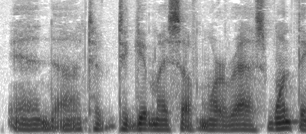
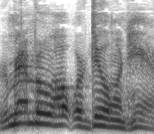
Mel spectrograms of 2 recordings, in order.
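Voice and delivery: high-pitched mock coach voice, yelling; 9 semitones higher than usual. Retelling a phone call with a coach: imitating a coach yelling. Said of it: "my coach yells at me".

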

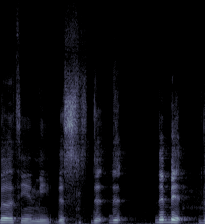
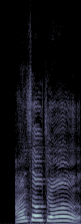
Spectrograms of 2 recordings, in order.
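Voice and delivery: put-on very high, loud girlish voice; 11 semitones higher, 8 dB louder than usual.

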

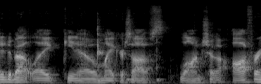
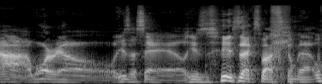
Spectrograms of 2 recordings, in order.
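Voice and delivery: slow, drawn-out character voice, fully in character; 4 dB louder than usual. Imitating Wario announcing an Xbox sale: Wario voice. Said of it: "However he talks, right?".

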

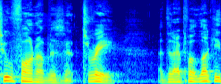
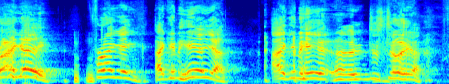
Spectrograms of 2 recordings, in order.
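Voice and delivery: mock yelling, much higher and slower; 11 semitones higher, 6 dB louder than usual. Retelling shouting into the phone at a caller who can't hear, retelling own yelling. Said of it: "And I'm yelling on the phone like".

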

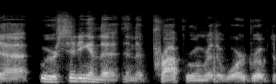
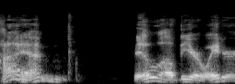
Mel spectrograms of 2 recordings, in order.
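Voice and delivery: put-on perky waiter voice, slower; 4 semitones higher, 3 dB louder than usual. On a book tour, the speaker acts out a waiter greeting the table: imitating a perky waiter. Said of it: "this really perky waiter".

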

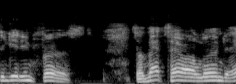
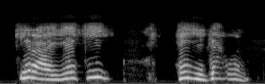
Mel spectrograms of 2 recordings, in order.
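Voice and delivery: put-on small, high-pitched little girl voice; 7 semitones higher than usual. Retelling meeting a player for the first time: imitating Nico's little girl's voice. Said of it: "he had this little girl's voice".

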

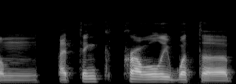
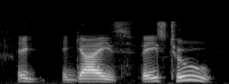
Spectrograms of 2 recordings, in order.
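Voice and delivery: put-on loud, high-pitched Brooklyn accent, called out. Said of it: "He's from Brooklyn".

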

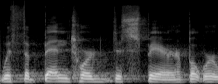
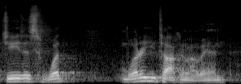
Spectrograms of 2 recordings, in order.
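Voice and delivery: put-on dismissive attitude with a scoff. Acting out a bible figure's reply, with mock scoffing attitude. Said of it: "he kind of says it with a little bit of attitude here".

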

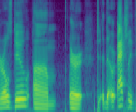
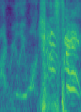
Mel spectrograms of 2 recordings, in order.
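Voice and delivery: put-on very high, nauseous, queasy throw-up breath; 4 dB quieter than usual. Speaker recounts a sick woman asking him to stay, imitating a throw-up breath. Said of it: "like in her throw up breath".

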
